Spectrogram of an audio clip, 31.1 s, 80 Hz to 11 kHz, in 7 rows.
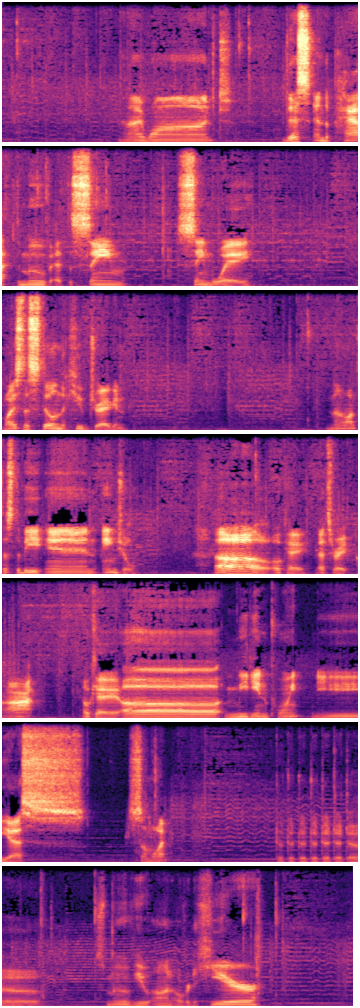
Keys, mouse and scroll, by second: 2.9 shift+click, 4.8 click, 5.6 ctrl+click, 12.7-17.1 drag, 21.1-24.5 drag, 27.8-29.7 shift+drag.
